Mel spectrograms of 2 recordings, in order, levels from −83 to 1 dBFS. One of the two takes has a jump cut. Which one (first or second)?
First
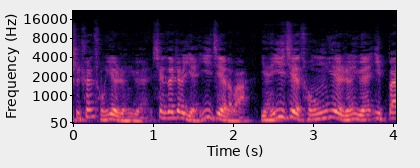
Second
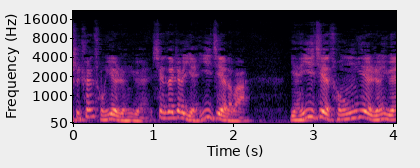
first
